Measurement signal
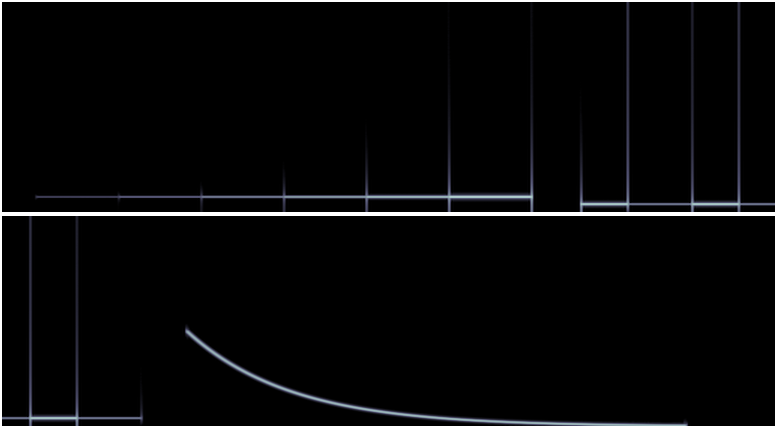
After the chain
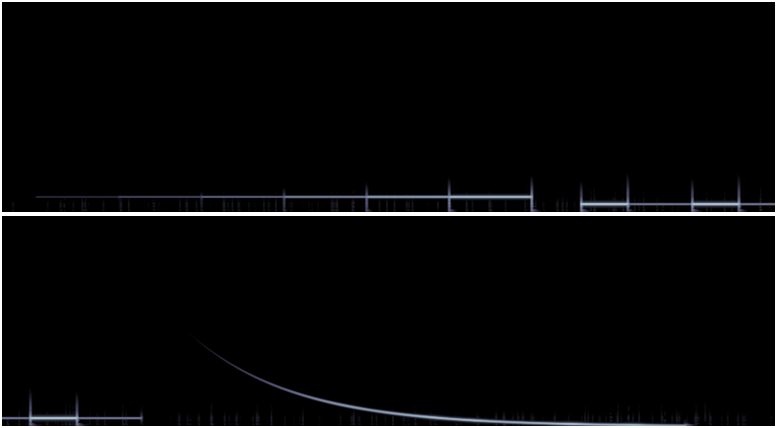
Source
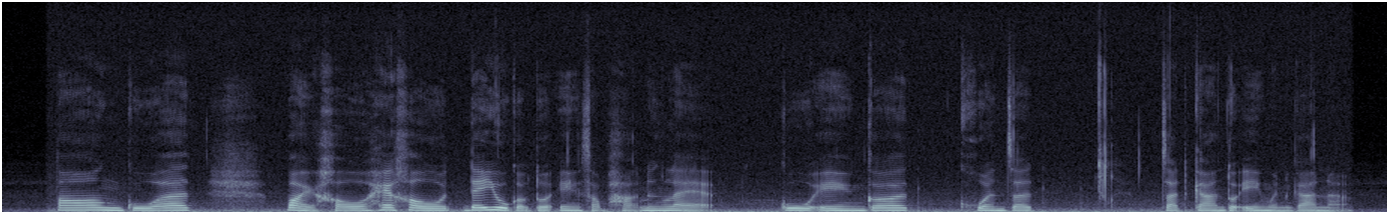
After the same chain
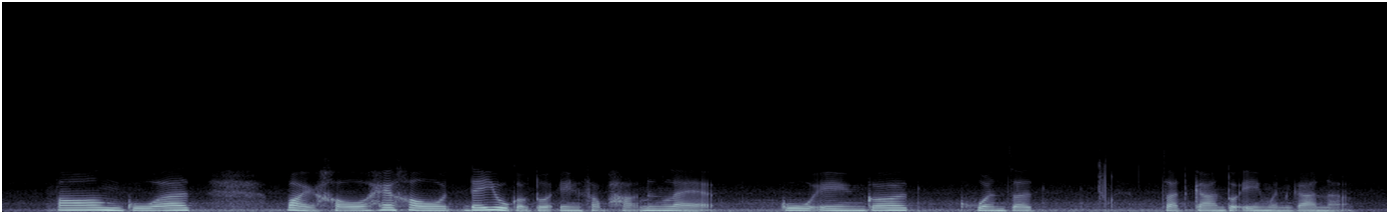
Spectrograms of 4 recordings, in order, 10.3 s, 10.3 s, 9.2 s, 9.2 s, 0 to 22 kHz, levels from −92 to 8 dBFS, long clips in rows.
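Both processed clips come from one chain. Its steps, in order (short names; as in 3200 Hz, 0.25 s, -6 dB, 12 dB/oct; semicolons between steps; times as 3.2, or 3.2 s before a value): crackle 27/s -45 dBFS; speaker cabinet 110–2100 Hz, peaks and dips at 140 Hz +9 dB, 250 Hz +9 dB, 630 Hz +6 dB, 920 Hz +6 dB, 1700 Hz -4 dB; gain -6 dB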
